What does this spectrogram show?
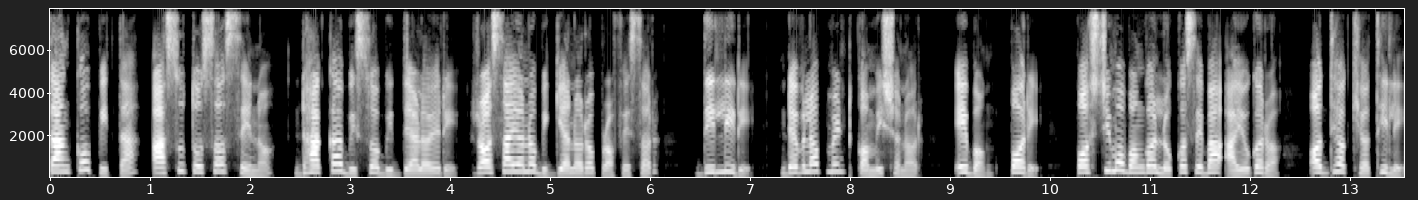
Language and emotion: Odia, neutral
